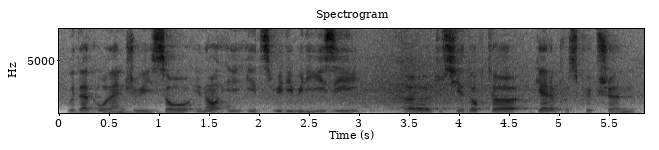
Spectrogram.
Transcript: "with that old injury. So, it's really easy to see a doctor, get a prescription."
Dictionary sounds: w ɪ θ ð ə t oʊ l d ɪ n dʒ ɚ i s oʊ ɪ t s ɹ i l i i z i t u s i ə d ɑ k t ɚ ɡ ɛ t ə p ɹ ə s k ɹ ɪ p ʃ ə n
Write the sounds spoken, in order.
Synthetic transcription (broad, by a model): w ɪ ð ə t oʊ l ɪ n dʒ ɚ i s oʊ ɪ t s ɹ i l i i z i t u s i ə d ɑ k t ɚ ɡ ɛ t ə p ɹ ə s k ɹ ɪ p ʃ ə n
